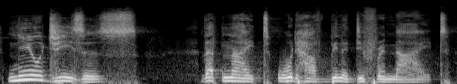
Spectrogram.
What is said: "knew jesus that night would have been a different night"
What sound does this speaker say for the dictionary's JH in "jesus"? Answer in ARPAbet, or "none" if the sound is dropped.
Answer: JH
